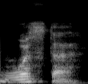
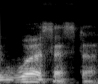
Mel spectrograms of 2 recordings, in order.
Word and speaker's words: Worcester: we pronounce your city we pronounce it Worcester but then the Americans do say they say were sister so it's quite funny listening to it but Worcester it is yes okay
